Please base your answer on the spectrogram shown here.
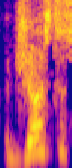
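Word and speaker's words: Justus: can look him up justice is spelled j-u-s-t-u-s I always thought he was Justice like for justice in America g-u-s-t-i-c-e but no it's a U.S pronounce the same um you know you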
